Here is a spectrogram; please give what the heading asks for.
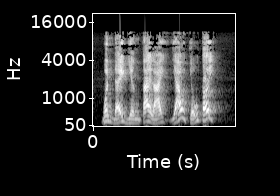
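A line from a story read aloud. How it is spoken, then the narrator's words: Loud shout. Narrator (Vietnamese): Quang Minh Tả Sứ thét lớn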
